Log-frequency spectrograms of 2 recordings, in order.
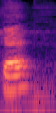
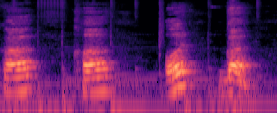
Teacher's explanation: हम कै बोलते हैं, कै तो उसमें बीच वाला हिस्सा जीभ का ऊपर उठता है, लेकिन जब ये क बोला जाता है तो मुख के एकदम गहराई से आवाज निकलती है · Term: जीवा मूलीय ध्वनियों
